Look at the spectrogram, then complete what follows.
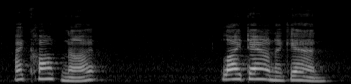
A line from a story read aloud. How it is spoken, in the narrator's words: he answered quietly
